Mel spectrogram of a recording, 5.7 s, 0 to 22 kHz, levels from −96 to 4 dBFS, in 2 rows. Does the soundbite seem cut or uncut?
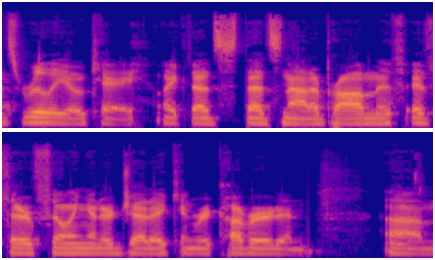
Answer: uncut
